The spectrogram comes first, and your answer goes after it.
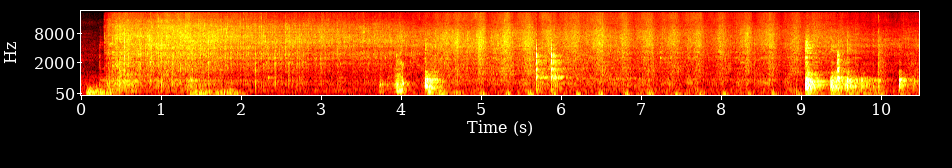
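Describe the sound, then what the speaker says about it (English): Sweet and sour sauce hits a smoking hot wok and sizzles loudly and steadily, with intermittent scraping and clanking stirring strokes against the metal. "We're seriously stir frying now. Smoking hot wok, sauce goes straight in"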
